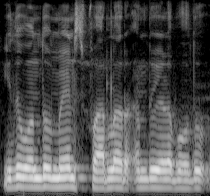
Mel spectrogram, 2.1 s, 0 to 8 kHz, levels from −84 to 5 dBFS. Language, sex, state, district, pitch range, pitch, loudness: Kannada, male, Karnataka, Koppal, 130-145 Hz, 135 Hz, -12 LUFS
